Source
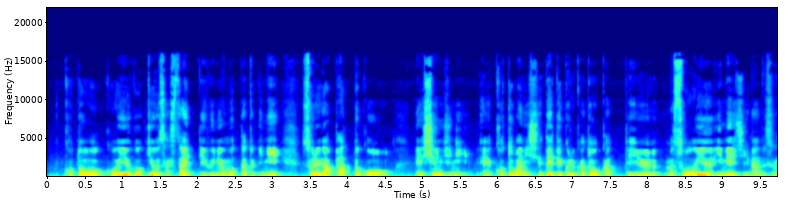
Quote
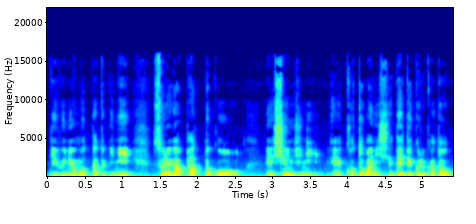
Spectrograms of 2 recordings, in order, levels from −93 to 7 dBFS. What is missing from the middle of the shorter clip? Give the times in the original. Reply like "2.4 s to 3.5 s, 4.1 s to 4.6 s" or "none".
none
